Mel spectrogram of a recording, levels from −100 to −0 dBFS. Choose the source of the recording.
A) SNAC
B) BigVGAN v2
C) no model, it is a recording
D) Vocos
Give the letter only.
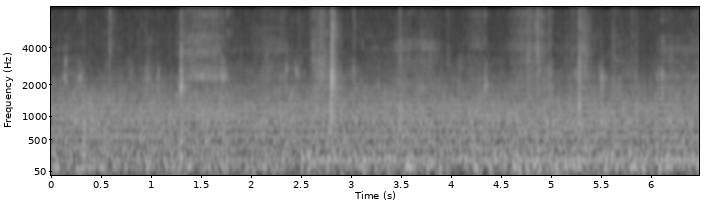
D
